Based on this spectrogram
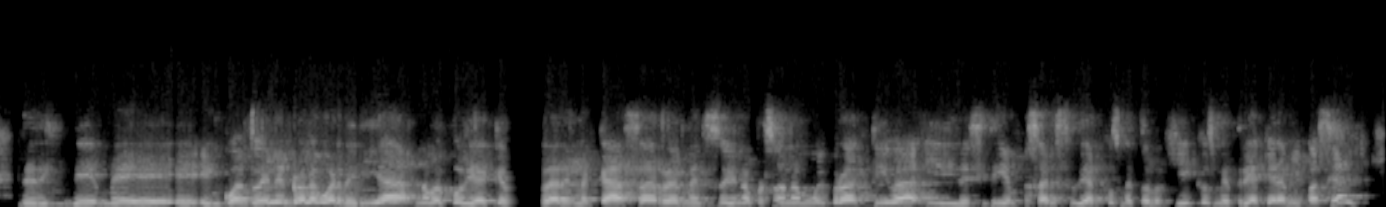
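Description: Speaking at a moderate pace with hardly any pauses, a woman keeps a medium pitch and fairly even intonation. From Ambato, Ecuador (highlands). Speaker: entrepreneur, cosmetologist. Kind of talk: interview. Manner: halting, many fillers.

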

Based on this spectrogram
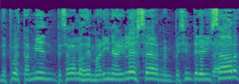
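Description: The speaker talks with a Rioplatense accent and ordinary pitch variation. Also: man. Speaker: film critic columnist on radio. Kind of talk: radio chat. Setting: studio.

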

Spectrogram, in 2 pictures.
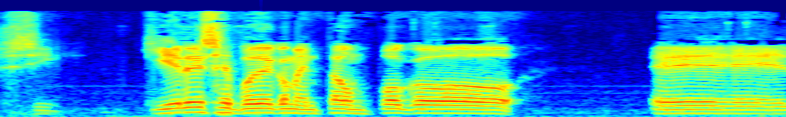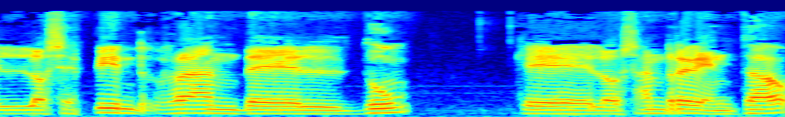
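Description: Very slowly, a man talks in a mid-range pitch, his intonation mostly level. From Murcia, Spain. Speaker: video game podcast guest. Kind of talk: casual chat.

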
